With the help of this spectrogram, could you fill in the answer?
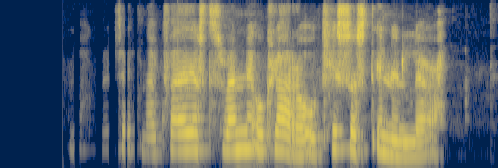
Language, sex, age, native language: Icelandic, female, 11, Icelandic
